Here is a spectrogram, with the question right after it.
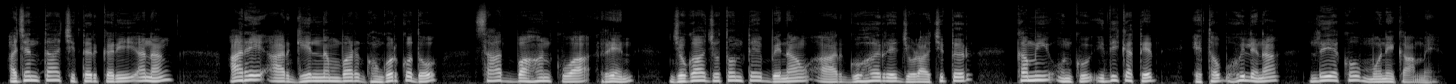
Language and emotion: Santali, neutral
